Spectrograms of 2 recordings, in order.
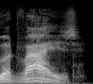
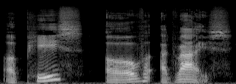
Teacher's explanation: Động từ to advise là khuyên, đọc với vần z và chữ s, và danh từ advice đọc với vần s và viết với chữ c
